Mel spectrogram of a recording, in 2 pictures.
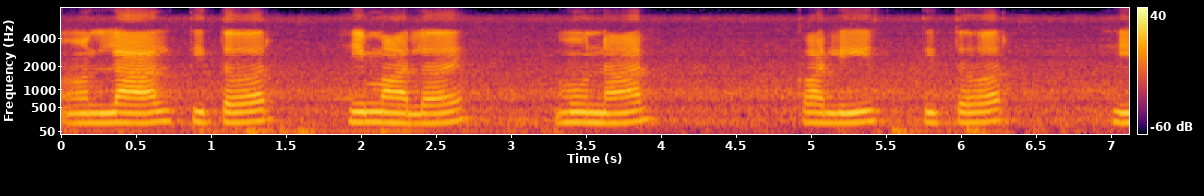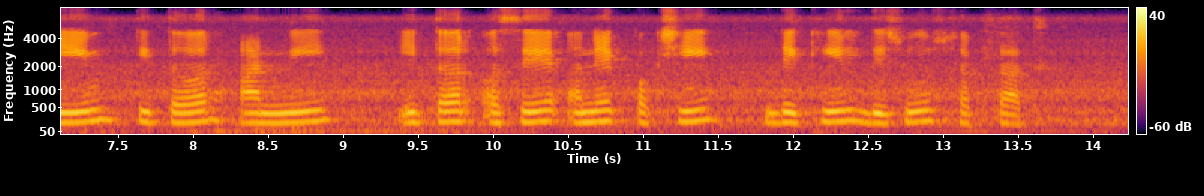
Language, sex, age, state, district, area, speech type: Marathi, female, 45-60, Maharashtra, Nagpur, rural, read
